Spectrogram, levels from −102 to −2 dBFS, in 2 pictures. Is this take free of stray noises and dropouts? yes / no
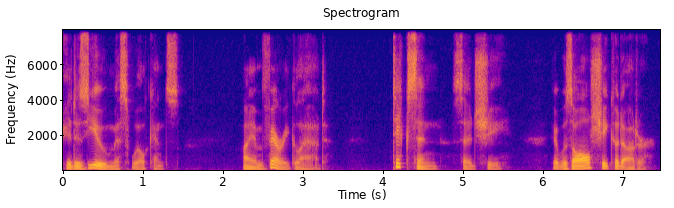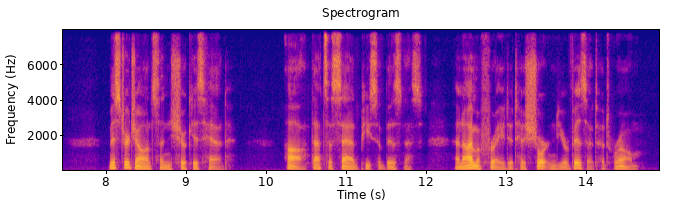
yes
